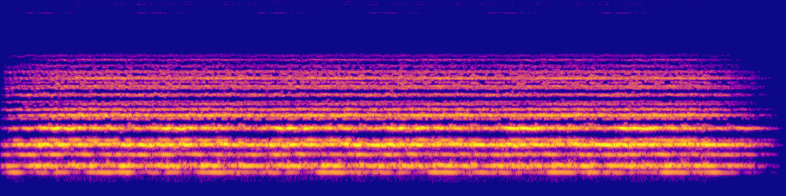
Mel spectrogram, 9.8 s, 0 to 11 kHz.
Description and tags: There are D & G notes singed together - known as fourth interval/backward fifth interval/G power chord.
100% natural; quasi-synth sounds are the glitches.
choir, chord, D, fourth, G, interval, power-chord, voice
